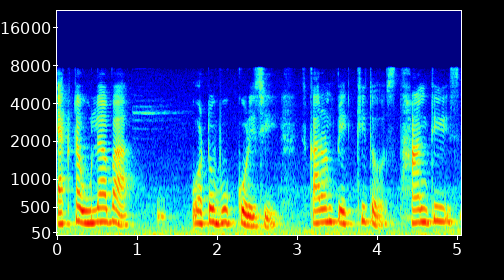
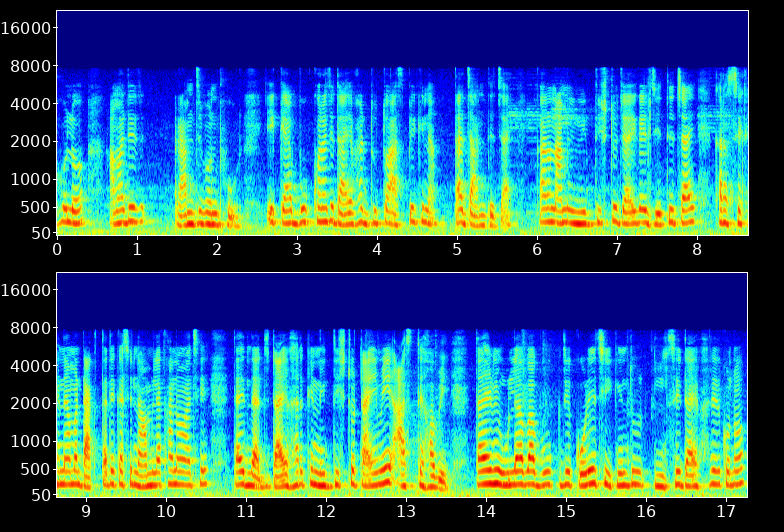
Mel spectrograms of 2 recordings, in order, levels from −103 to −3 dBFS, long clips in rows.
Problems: constant background noise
